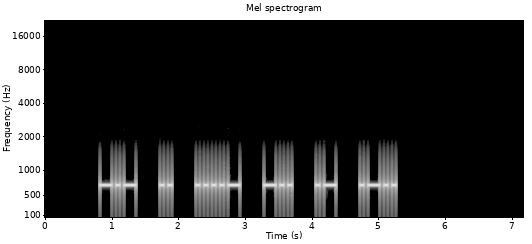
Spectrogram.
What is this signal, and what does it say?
Morse code, heard as a keyed tone, about 20 wpm, spaced as for 15 wpm, 700 Hz. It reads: KI4DAL
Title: 207 Lesson 33g - Letter j - Call Signs 20wpm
